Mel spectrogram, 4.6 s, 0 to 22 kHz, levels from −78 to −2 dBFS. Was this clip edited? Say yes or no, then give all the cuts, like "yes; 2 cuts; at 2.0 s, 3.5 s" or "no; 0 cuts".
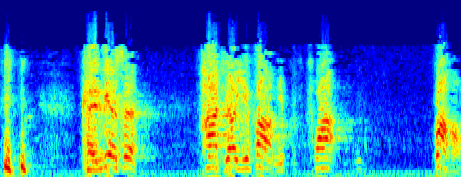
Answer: no; 0 cuts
